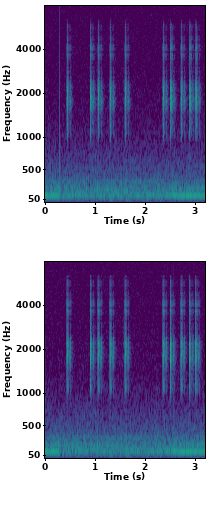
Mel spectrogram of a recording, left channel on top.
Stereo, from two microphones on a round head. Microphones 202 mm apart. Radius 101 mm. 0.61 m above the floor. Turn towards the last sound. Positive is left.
turn(degrees=-35)  # may be behind; listen again after turning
